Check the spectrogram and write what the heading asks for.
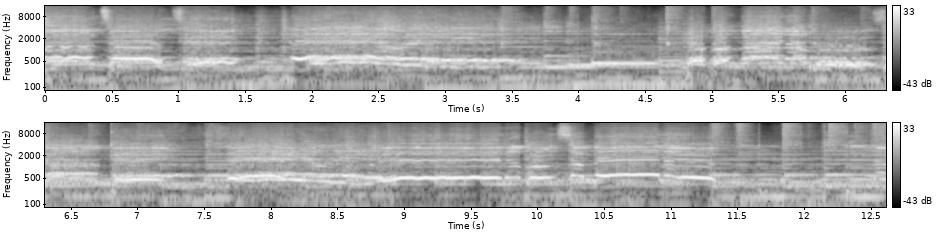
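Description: Live gospel worship music: a group of men and women singing together over a live band.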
